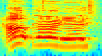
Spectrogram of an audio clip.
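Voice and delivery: words stretched by a real yawn. Real, not acted. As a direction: talk through a big yawn. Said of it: "I thought I was gonna yawn".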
